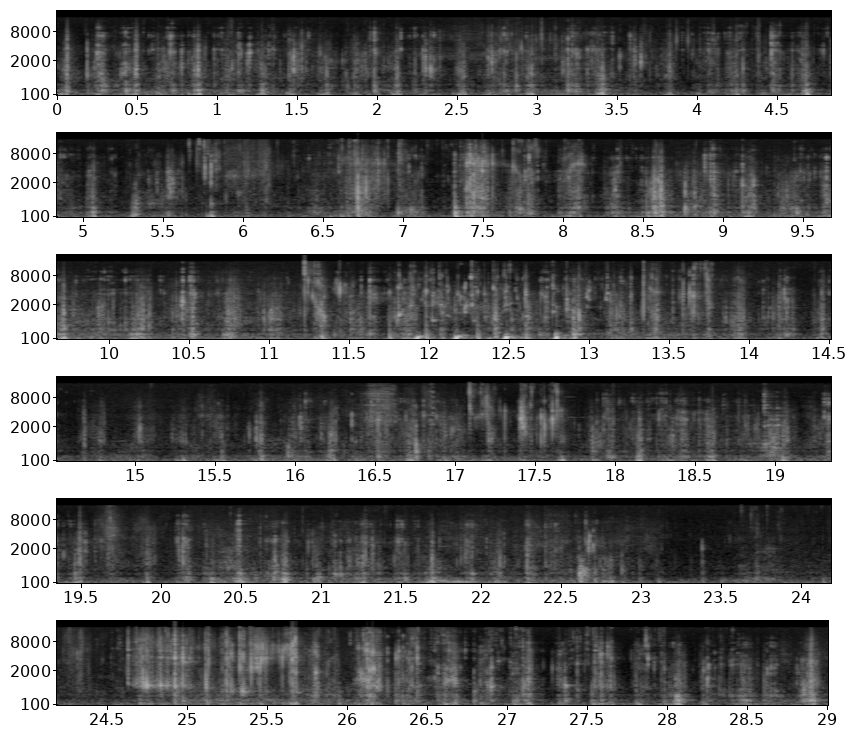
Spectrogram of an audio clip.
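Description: Close-miked chewing and crunching of raw mackerel and gizzard shad sashimi: a dense run of wet clicks and crunches, with a louder spell of crunching near the end.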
